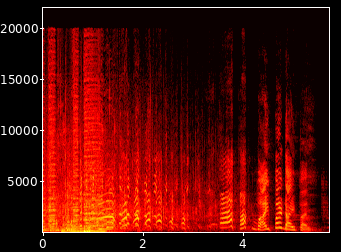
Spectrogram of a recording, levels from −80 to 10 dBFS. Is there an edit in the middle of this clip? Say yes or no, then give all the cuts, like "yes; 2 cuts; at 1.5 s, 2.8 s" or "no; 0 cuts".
yes; 1 cut; at 1.5 s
